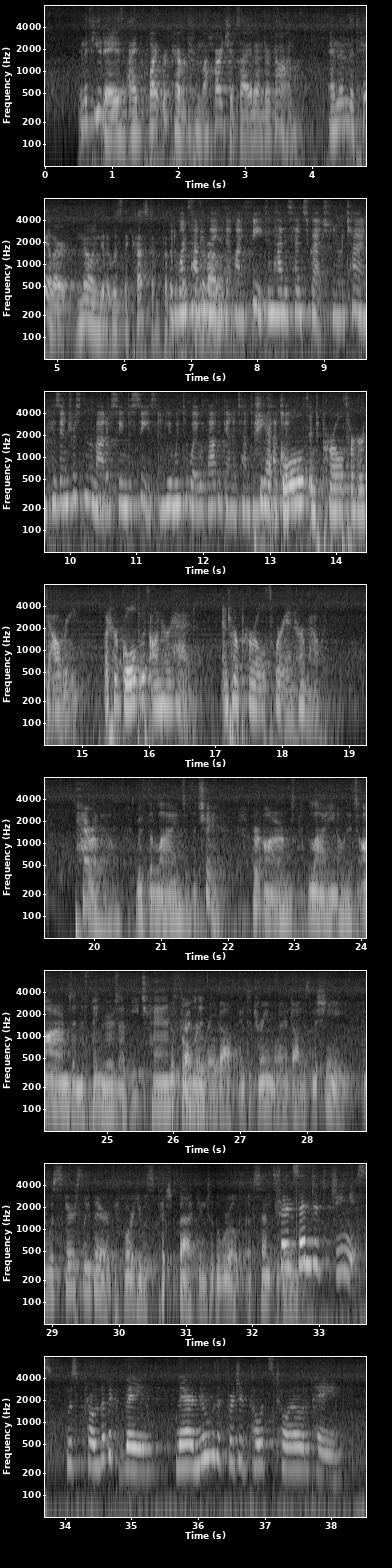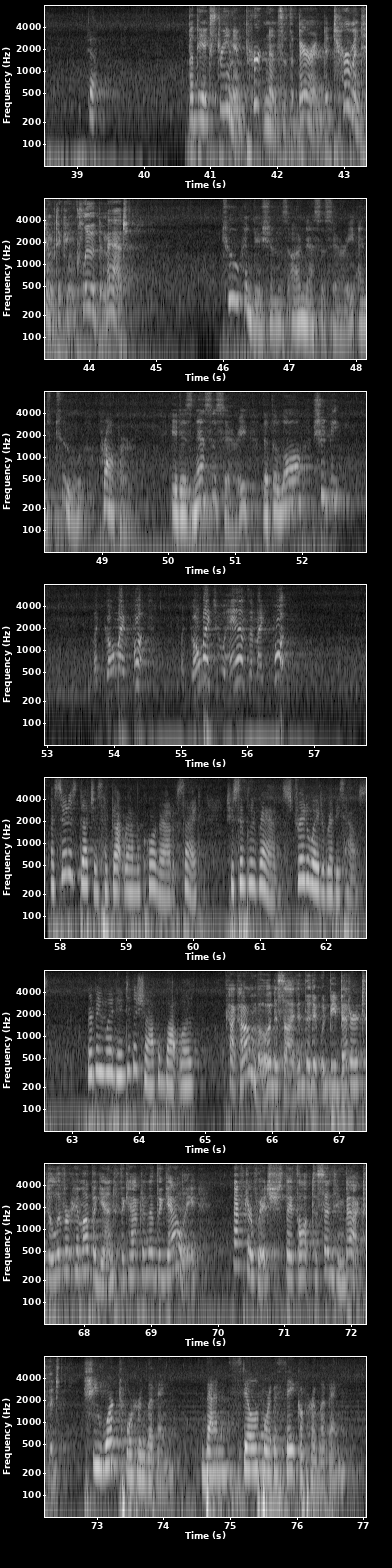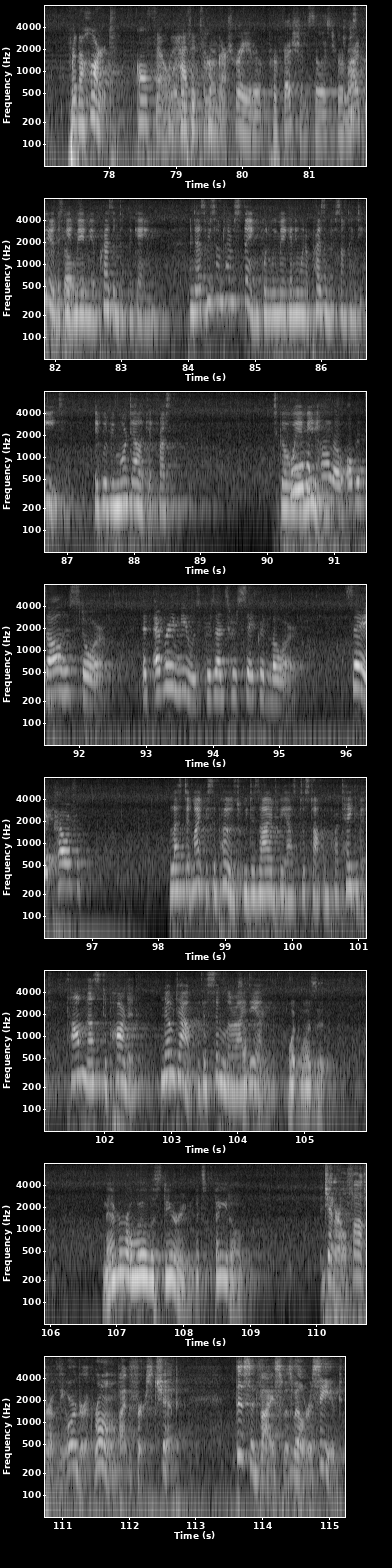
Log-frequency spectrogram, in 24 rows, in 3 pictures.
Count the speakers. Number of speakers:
10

